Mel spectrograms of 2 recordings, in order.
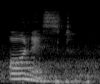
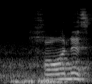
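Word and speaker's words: honest: இங்கே வந்து இந்த வேர்ட் பார்த்தீங்கன்னா இதில் ஹெச் வந்து சைலண்ட், ஹெச் வந்து நம்ம ப்ரொனவுன்ஸ் பண்ண மாட்டோம். ஹானெஸ்ட் அப்படின்னு சொல்லக்கூடாது, தப்பு. ஆனெஸ்ட் அப்படின்னு. நர்வஸ்.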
